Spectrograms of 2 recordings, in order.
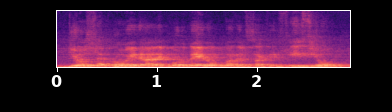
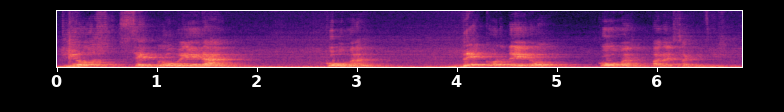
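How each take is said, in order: First: It is read straight through without pauses. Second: It is broken by pauses around the middle phrase. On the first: God will provide a lamb for the sacrifice. "sin puntuación" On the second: God himself will become the sacrificial lamb. "si yo pongo una coma"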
